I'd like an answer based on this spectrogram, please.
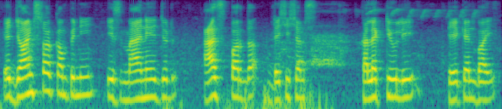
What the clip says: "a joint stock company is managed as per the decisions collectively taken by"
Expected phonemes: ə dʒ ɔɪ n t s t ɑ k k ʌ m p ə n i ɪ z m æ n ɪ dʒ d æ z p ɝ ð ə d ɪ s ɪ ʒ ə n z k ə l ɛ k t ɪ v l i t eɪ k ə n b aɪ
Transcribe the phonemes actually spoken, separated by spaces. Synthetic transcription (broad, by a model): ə dʒ ɔɪ n t s t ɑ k k ʌ m p ə n i ɪ z m æ n ɪ dʒ d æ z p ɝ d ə d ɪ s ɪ ʃ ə n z k ə l ɛ k t ɪ v l i t eɪ k ə n b aɪ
